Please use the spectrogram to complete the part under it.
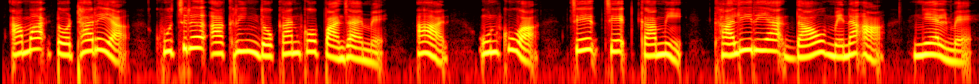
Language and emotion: Santali, neutral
